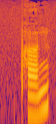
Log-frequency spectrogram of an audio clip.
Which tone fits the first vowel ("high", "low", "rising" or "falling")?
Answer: rising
